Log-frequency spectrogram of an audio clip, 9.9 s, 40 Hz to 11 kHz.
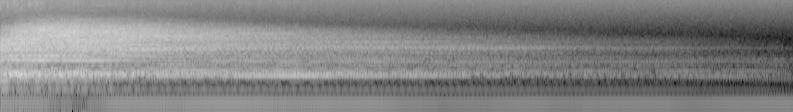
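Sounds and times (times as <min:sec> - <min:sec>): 
single open dry gong strike: 0:00.0 - 0:06.2.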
